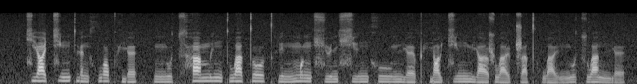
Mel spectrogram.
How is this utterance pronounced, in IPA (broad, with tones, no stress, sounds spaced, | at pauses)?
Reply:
t͡ɕ j ä˥ t͡ɕ i˥ ŋ t̪ ɥ ɛ˨ n x w ɔ˥ pʰ j ɛ˨ | n̪ u˨˩ t͡sʰ ä˥ m i˥˧ ŋ t̪ w ä˥˧ t̪ o˥˩ ʊ̯ t̪ʰ i˧˥ n m ɤ˥ ŋ ɕ y˧˥ n ɕ i˥ ŋ x u˥ n̪ j ɛ˧˥ pʰ j ɑ˧ ʊ̯ t͡ɕ i˥ ŋ m j ä˧˥ ʂ w a˧˥ ɪ̯ ʈ͡ʂ ä˧˥ t̪ʰ w a˨˩ ɪ̯ n̪ u˥˧ t͡s w a˥˩ n n̪ j ɛ˩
